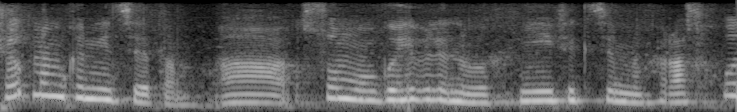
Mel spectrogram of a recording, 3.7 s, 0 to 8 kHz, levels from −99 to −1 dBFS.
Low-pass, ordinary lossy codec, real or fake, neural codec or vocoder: 7.2 kHz; none; fake; codec, 24 kHz, 0.9 kbps, WavTokenizer, medium speech release version 1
